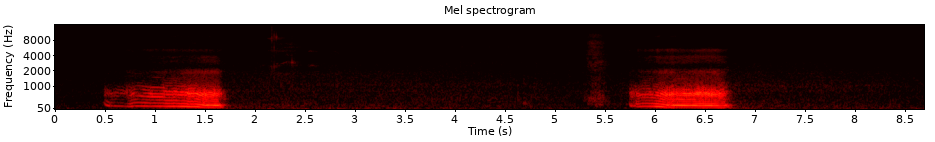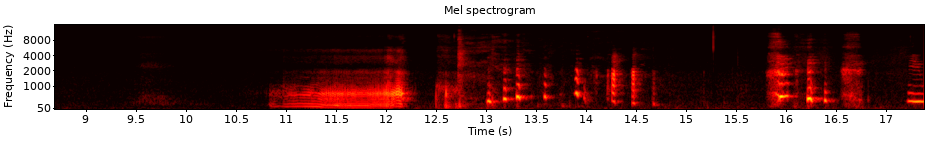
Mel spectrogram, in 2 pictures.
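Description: Three loud, buzzing snores on breathing in, about five seconds apart (roughly 12 breaths a minute), then brief rustling and clicks.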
